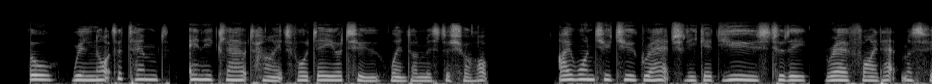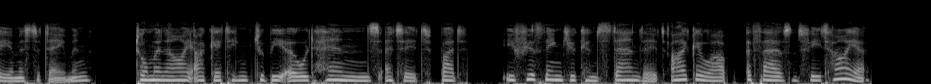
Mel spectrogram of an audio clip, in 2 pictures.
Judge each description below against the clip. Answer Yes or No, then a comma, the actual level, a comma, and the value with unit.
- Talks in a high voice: Yes, high, 195 Hz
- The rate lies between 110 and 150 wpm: No, average, 180 wpm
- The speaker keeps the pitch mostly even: Yes, narrow, 2.1 semitones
